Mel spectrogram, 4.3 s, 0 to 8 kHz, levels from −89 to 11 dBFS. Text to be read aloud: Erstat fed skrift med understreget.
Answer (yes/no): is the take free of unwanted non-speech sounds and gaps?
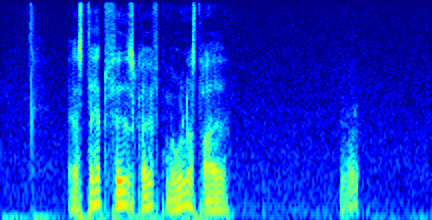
no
